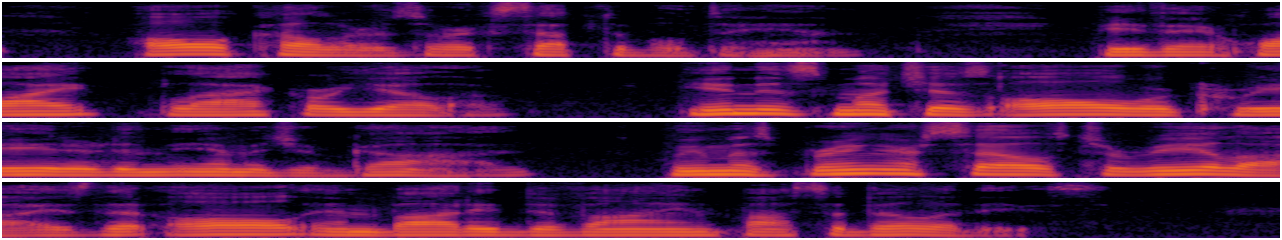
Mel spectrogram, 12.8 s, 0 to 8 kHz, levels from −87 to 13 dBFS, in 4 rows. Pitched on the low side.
Yes: low, 125 Hz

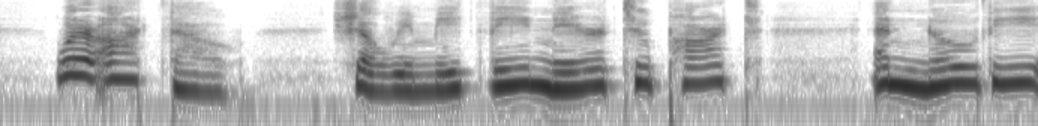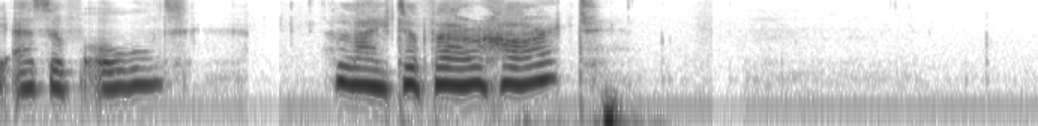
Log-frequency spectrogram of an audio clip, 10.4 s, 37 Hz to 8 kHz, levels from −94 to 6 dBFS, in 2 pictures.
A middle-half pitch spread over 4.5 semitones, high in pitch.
No: average, 3.4 semitones; high, 215 Hz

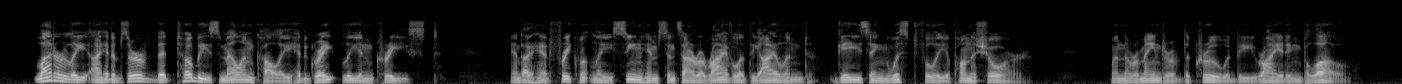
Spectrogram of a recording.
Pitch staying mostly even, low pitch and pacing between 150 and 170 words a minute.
No: average, 4.2 semitones; very low, 95 Hz; average, 160 wpm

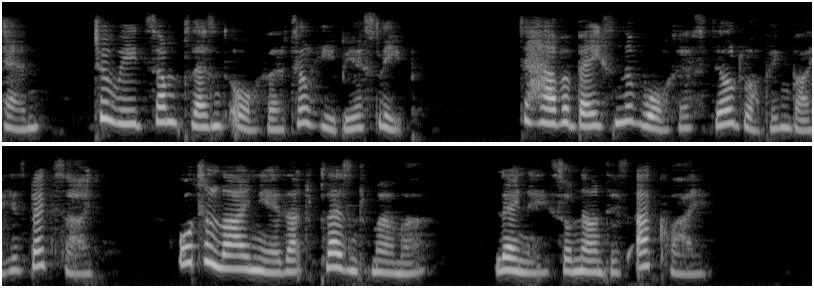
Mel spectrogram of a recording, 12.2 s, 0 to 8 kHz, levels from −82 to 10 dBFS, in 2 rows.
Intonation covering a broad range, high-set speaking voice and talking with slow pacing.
No: wide, 6.2 semitones; high, 225 Hz; average, 150 wpm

